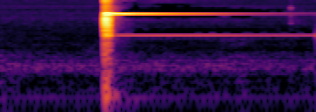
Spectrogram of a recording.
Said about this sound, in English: I'll start with ringing a bell and end with ringing a bell, so you will know the beginning and the end.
